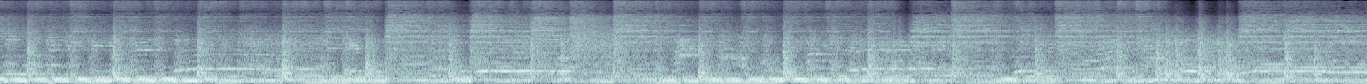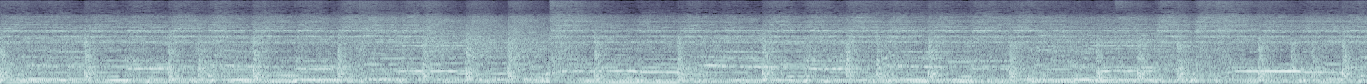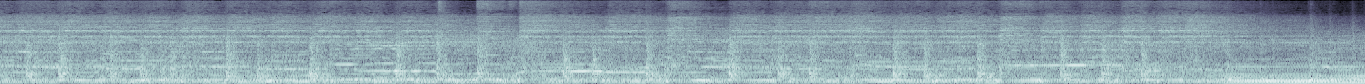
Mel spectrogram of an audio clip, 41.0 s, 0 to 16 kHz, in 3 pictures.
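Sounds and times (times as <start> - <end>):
guitar: 0.0 - 40.9
rock band playing live: 0.0 - 40.9.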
